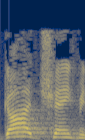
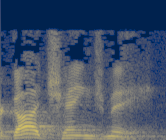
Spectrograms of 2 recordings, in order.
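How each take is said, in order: First: Said in the usual way. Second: Slow and a bit softer, each word weighed; slow heartfelt prayer. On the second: Shown as a demonstration. Pastor modelling the prayer for the congregation, slow and sincere. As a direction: pray it slowly, as if you mean it. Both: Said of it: "Do you ever pray that prayer".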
